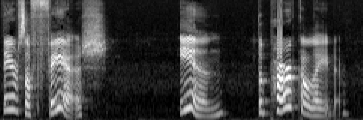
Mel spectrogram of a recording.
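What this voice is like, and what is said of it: Impression of the Fish in the Park. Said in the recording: “We should do our impressions of the Fish in the Park... Give us your impression”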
